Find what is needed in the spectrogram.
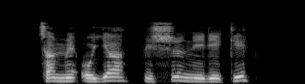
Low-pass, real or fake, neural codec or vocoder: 7.2 kHz; real; none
